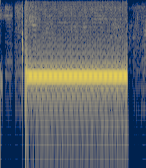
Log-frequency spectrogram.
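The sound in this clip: A telephone transfer tone while a caller is on hold: one steady, mid-pitched beep of about two seconds that starts and stops abruptly, preceded by a soft click.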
